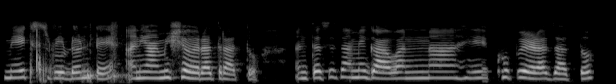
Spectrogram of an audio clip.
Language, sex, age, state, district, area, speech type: Marathi, female, 18-30, Maharashtra, Thane, urban, spontaneous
